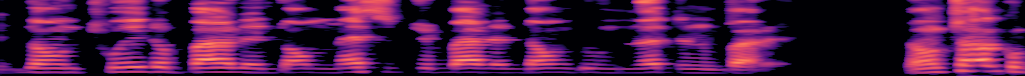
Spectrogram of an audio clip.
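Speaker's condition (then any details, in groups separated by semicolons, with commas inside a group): Cerebral palsy; mild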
